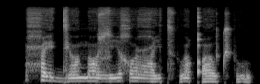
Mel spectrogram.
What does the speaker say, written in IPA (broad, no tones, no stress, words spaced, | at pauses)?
ħe dʲɒnɒ ɮiχo ʕit͡sʼu qʼot͡ʃʼu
